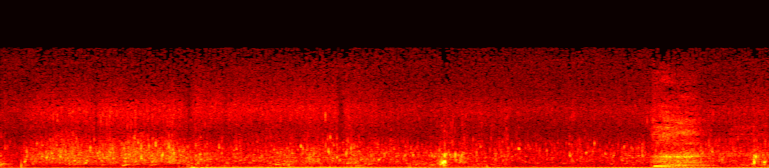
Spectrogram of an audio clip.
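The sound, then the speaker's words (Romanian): Oars dip and pull through water as a fishing boat is rowed hard at nightfall, with a few distinct splashing strokes, set against a continuous wash of lapping water and a low steady rumble, with no voices. “De m-ar vedea un cunoscut în această barcă de pescar, vâslind de zor în pragul nopții, nu și-ar putea crede ochilor că sunt soția judecătorului Pai.”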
